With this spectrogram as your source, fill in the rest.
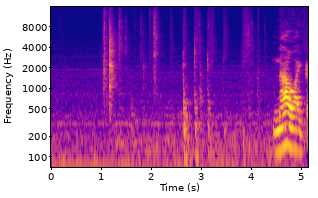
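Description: Paper rustles and taps as a man handles a strip of card.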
